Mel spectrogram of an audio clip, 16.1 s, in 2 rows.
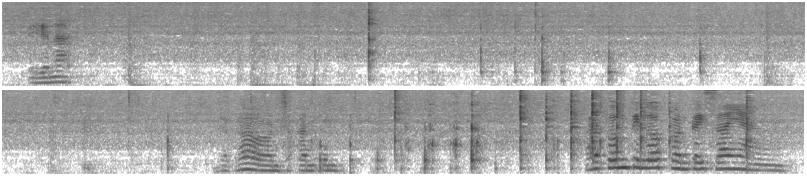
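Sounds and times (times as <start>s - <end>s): frying sizzle: 0.0s - 16.0s
metal pot knocking against pan: 11.1s - 15.6s.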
